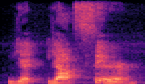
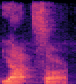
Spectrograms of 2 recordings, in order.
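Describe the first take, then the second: First: It is said with a Yiddish-style vowel. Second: It is said without a Yiddish-style vowel.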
